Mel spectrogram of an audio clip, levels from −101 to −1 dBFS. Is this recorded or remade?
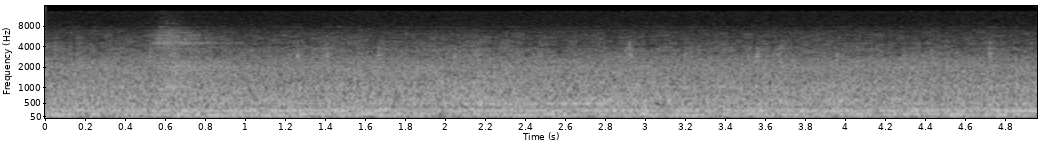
remade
